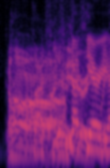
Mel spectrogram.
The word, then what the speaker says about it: Fieri: So Unwrapped or Guy Ferrier? – Guy Fieri. – I always say it wrong.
